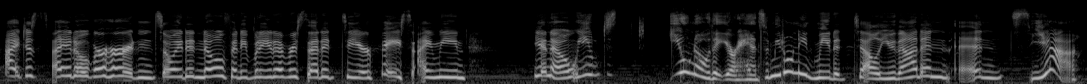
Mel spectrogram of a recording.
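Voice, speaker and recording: A woman improvising in-character role-play chat for a let's play, casual and halting. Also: very high-pitched, animated, soft background music. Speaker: let's player role-playing game dialogue aloud.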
